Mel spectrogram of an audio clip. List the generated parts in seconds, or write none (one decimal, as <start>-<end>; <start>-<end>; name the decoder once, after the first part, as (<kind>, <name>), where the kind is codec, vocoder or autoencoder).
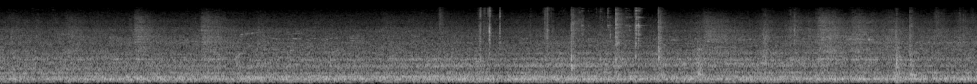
none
